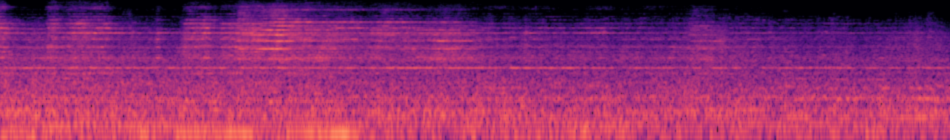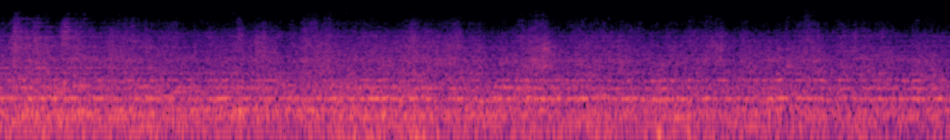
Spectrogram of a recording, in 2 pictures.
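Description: Loaded coal hopper cars rolling slowly uphill across a steel trestle: a steady rumble of wheels on rail. High-pitched wheel squeal dies away over the first five seconds or so, with one thin whine lasting to about halfway.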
